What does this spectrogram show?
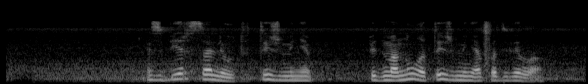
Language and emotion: Russian, neutral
